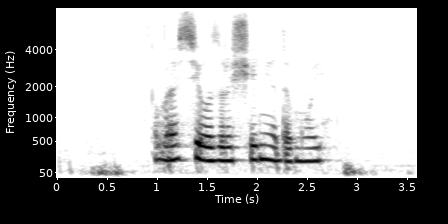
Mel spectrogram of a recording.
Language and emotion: Russian, neutral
